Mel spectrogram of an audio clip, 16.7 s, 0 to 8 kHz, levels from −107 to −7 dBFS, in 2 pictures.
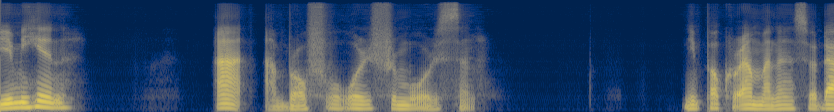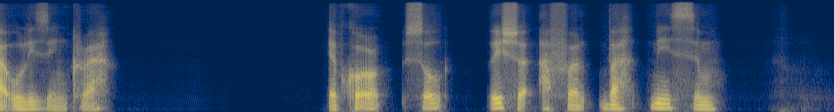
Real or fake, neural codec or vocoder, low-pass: fake; codec, 16 kHz, 0.3 kbps, FocalCodec; 7.2 kHz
